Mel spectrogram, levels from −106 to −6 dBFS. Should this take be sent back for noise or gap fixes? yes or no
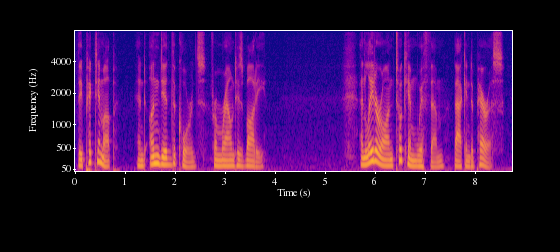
no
